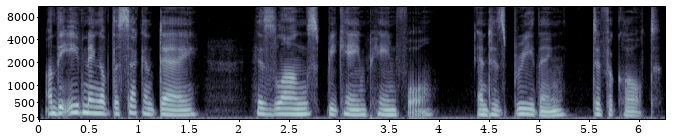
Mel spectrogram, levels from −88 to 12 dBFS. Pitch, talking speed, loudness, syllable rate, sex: 150 Hz, 145 wpm, -19 LUFS, 4.8 syllables/s, female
